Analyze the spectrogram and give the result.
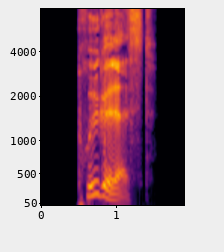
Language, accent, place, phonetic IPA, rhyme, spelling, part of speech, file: German, Germany, Berlin, [ˈpʁyːɡələst], -yːɡələst, prügelest, verb, De-prügelest.ogg
- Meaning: second-person singular subjunctive I of prügeln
